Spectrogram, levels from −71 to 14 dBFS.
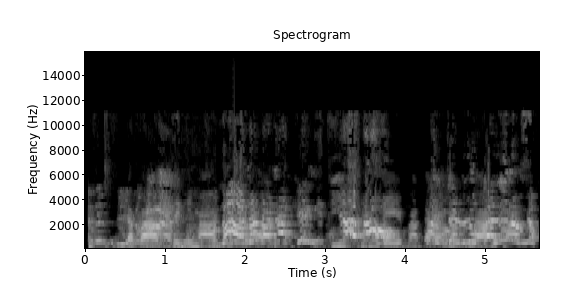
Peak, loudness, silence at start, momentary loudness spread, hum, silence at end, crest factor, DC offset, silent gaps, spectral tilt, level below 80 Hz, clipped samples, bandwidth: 0 dBFS; -13 LUFS; 0.05 s; 12 LU; none; 0 s; 14 dB; under 0.1%; none; -2.5 dB/octave; -42 dBFS; under 0.1%; 11.5 kHz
